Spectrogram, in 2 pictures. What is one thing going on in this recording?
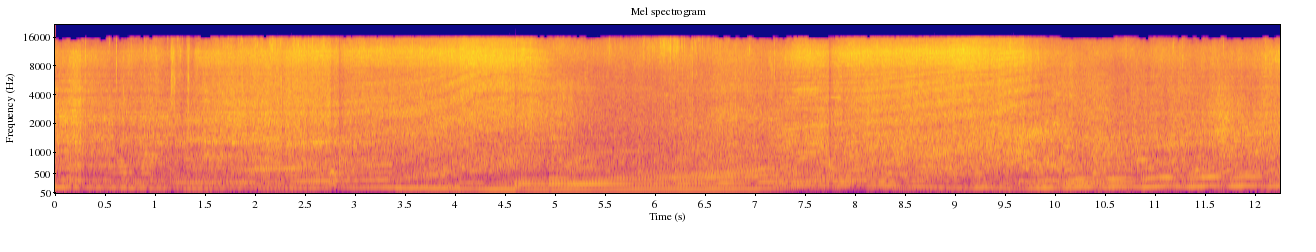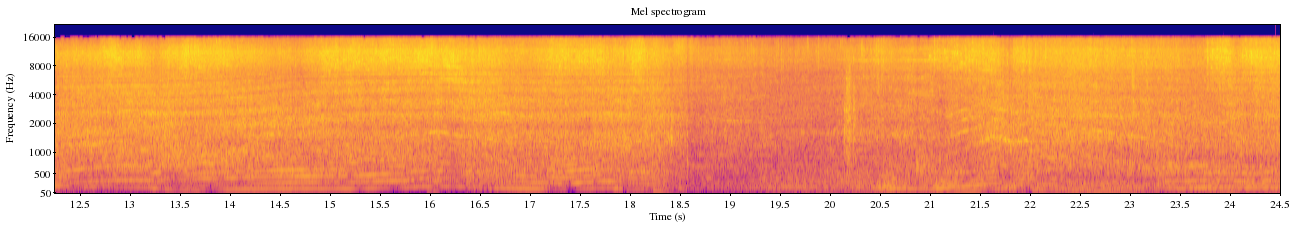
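Tyres hiss and squeal on a wet road.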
